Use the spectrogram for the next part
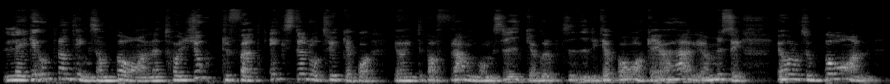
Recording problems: off-mic speech; far
room echo; very slight; dies away in 0.2 s

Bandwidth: 14 kHz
